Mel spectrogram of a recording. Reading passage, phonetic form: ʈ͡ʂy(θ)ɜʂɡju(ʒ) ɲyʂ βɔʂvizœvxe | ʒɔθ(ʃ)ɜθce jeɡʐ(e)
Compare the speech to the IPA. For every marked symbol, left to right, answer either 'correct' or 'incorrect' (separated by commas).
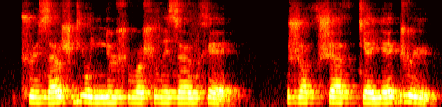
incorrect, incorrect, correct, incorrect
